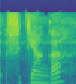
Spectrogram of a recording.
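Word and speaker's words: Whitianga: if the wannabe correct pronunciation is Fitianga, it's a Māori word,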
